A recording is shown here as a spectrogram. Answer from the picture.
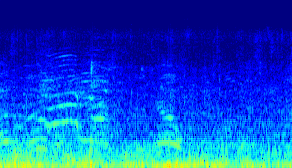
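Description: Wind buffeting the microphone as a steady low rumble, with distant voices of players and spectators calling out over it.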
